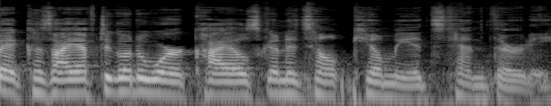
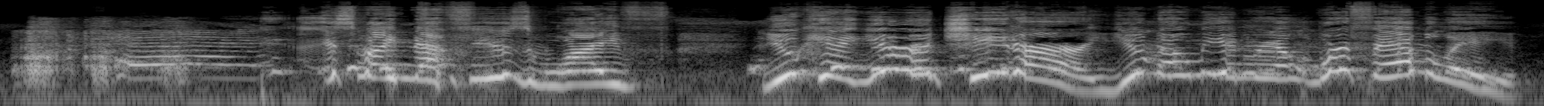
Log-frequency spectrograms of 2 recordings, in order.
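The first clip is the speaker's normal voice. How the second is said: high, loud, slow squeal of surprise, half crying; excited shriek; 9 semitones higher, 5 dB louder, slower than usual. Real, not acted. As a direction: shriek with delighted disbelief. Surprised to see nephew's wife online.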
